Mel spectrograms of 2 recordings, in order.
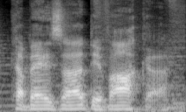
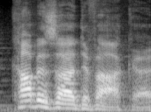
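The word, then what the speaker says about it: Cabeza de Vaca: a Spanish explorer named and I hope I'm pronouncing this right Caba deaka washed ashore on a raft one of the few survivors of a disastrous Expedition launched by Santo Domingo the year before cabaza devaka ended up spending several years living among the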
